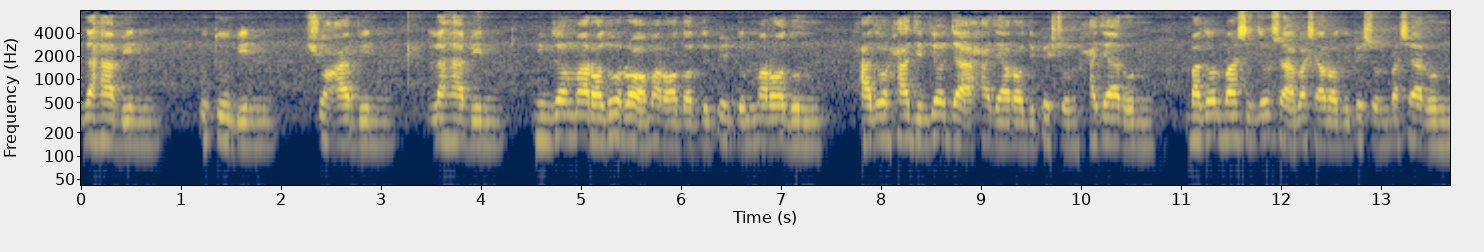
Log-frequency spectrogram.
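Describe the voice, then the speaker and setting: A man teaching Quran reading, spelling syllables slowly and patiently for learners to repeat. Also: fairly high pitch, little pitch movement, slight background noise, poor audio. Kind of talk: spelling drill lesson.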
